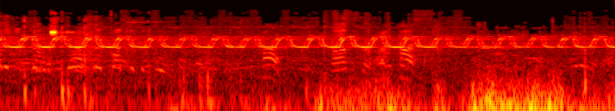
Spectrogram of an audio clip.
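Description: An electronic alarm warbling steadily over a held tone, at about four rising chirps a second. A low rumble swells about five seconds in.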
